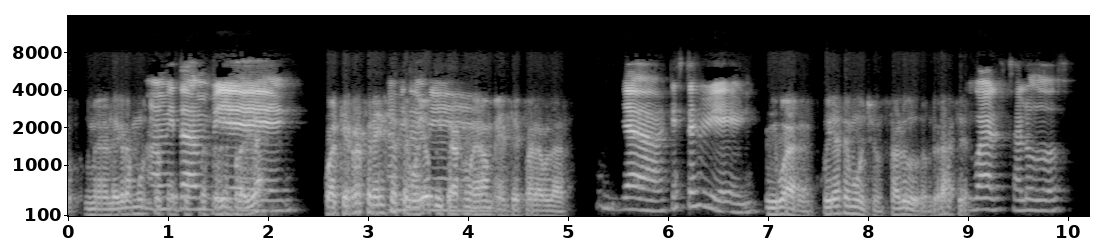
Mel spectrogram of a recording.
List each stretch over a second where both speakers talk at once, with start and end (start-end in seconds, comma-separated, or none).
0.8-2.0, 3.2-4.4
